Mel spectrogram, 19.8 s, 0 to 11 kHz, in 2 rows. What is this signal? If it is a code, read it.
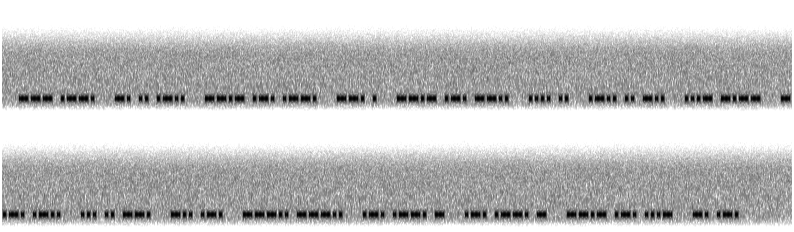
Morse code, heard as a keyed tone, machine-sent, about 32 wpm, 470 Hz, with radio static. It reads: OP NIL QRP GE QRZ HI LID VY CL SIG DR 88 RPT RPT QRV NR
